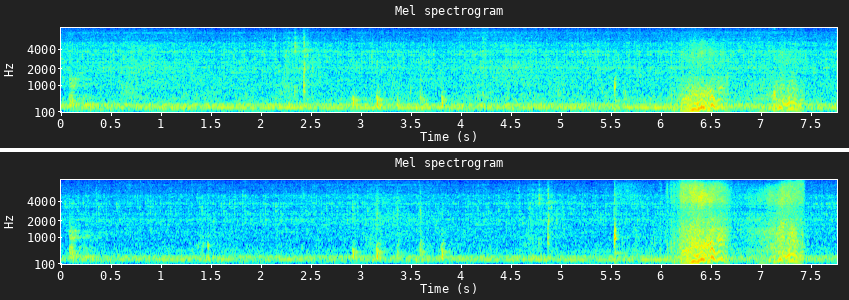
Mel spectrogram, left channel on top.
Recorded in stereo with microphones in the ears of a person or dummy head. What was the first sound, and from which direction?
Dishes clattering, 30° right (ahead or behind).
